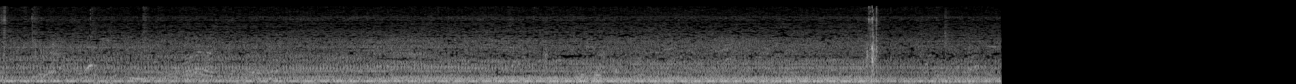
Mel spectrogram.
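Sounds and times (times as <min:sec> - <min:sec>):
motor humming: 0:00.0 - 0:10.0
sharp click: 0:08.6 - 0:09.6.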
